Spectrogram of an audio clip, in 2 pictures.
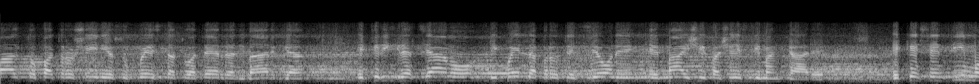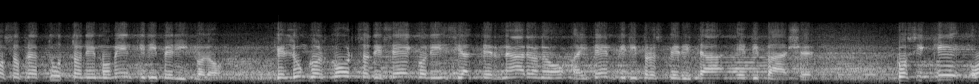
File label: san cristoforo prayer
